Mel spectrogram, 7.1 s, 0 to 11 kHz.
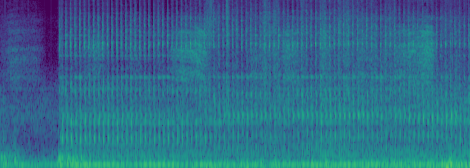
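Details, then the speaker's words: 1979 Mazda RX-7 rotary that sat over 10 years: electric fuel pump buzzes fast and steadily, about 3.5 per second, but nothing comes out of its discharge while it pulls vacuum; owner suspects a clog at the tank. Fuel pump running dry. "There's nothing coming out of this. Okay, so that was drawing a vacuum on this."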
